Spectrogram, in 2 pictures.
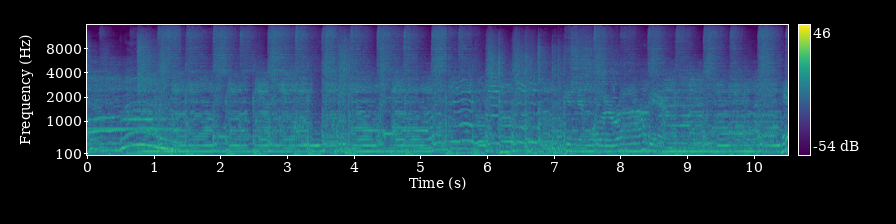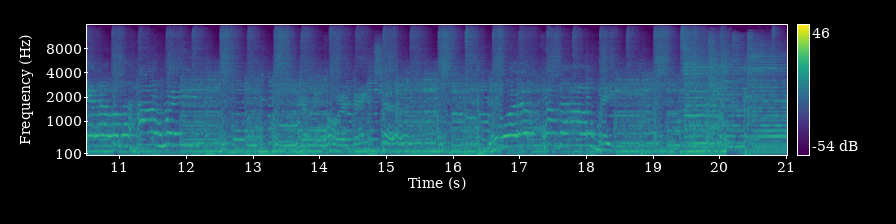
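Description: Live rock band playing electric guitars, bass and drum kit, with a lead part that bends up and down in pitch over a steady beat.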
